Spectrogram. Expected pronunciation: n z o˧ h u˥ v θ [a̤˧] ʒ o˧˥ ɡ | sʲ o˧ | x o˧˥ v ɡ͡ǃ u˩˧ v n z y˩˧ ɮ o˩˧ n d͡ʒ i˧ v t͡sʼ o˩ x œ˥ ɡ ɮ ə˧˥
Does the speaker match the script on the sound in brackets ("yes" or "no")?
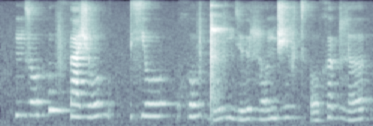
no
